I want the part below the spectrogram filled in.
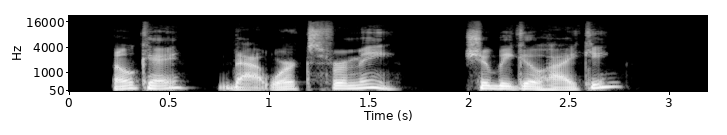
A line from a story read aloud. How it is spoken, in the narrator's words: He quickly answered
